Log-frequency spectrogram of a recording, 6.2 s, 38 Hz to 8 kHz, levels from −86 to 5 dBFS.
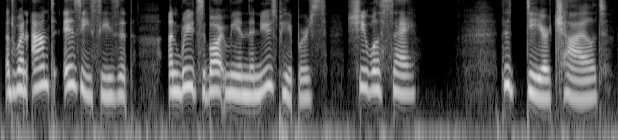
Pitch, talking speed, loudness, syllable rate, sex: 235 Hz, 185 wpm, -18 LUFS, 5.0 syllables/s, female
